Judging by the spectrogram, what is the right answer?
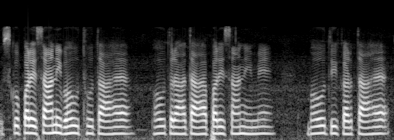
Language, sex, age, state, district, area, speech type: Urdu, female, 60+, Bihar, Darbhanga, rural, spontaneous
